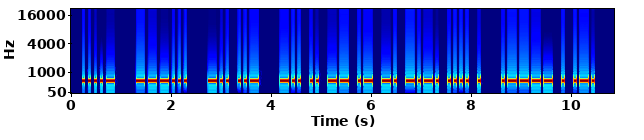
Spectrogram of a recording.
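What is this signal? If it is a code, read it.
Morse code, heard as a keyed tone, about 20 wpm, 600 Hz. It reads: 4 : DU DIMANCHE 1ER
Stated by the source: Bulletin sent in CW.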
